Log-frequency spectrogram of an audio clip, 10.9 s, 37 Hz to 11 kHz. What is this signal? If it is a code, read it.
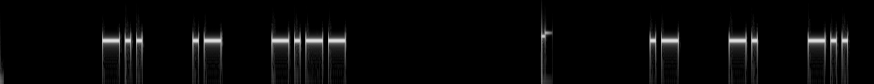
Morse code, heard as a keyed tone, about 17 wpm, spaced as for 10 wpm, 700 Hz. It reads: DAY AND
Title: 3x Character Spacing - Top 100 Words - 17wpm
